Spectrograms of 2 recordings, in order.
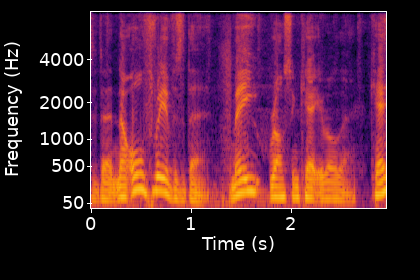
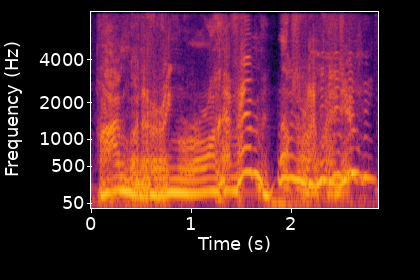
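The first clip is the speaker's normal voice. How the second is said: smug inner voice. Retold or imitated. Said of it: "he said it exactly like that in his head".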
